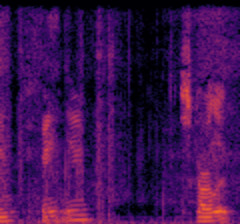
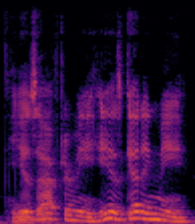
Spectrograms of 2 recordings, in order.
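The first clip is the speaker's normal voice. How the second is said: high frantic wail of terror; panicked cry; 7 semitones higher than usual. A narrator's reading. Giant cries that Jack is after him, high panic. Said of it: "screamed the flesh lump eater".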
